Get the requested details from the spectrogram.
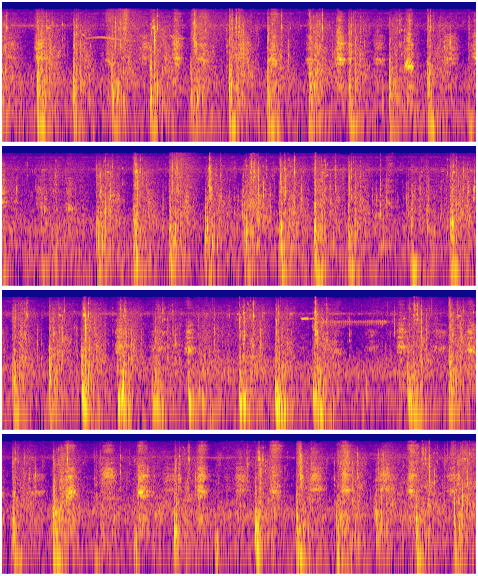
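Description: Footsteps crunch quickly over dirt and gravel.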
